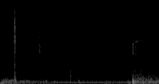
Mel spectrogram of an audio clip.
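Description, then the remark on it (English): A quiet sip of a fruity beer that is not cold, from a glass: soft mouth and lip sounds with a brief wet click at the start and another near the end, no talking. “I think I can get a sip.”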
